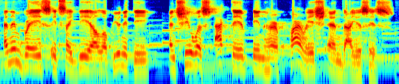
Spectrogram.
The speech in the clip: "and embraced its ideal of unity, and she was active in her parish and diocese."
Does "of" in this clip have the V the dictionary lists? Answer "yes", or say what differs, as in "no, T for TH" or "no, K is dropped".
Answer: no, P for V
